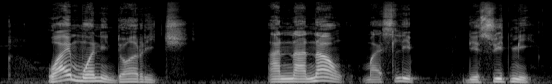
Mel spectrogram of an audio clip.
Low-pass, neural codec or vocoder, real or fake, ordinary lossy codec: none; none; real; none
